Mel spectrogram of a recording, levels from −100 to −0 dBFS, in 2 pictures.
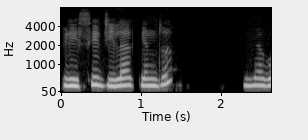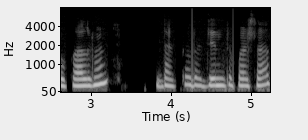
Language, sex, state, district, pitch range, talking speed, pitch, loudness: Hindi, female, Bihar, Gopalganj, 240-260 Hz, 90 wpm, 245 Hz, -32 LUFS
